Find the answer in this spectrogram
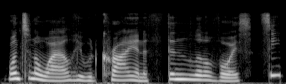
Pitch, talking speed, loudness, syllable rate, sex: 210 Hz, 270 wpm, -17 LUFS, 6.0 syllables/s, female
